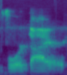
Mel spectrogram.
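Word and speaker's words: voir dire: all of his books is Vader uh is that how you say it James I'm in Kansas it is very often V dire here but Vader is correct Vader all right well we'll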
